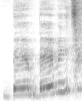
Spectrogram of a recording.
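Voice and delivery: loud, high, tipping over into laughter; laughing. Real, not acted. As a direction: blurt the silly name while cracking up. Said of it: "I'm laughing".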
